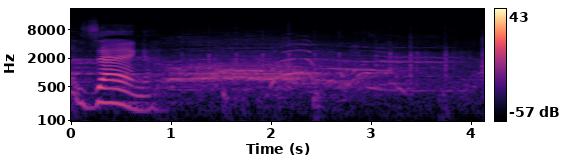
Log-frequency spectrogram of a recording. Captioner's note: cheering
